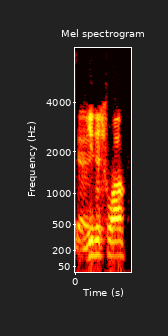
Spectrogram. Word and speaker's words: Zdzisław: I've heard it's like Zdzisław. I can't pronounce Polish.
